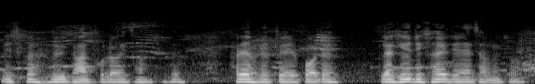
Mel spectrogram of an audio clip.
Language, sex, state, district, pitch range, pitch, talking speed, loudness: Hindi, male, Madhya Pradesh, Umaria, 105-115 Hz, 110 Hz, 155 wpm, -20 LUFS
